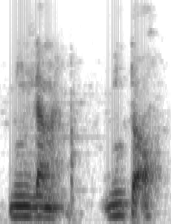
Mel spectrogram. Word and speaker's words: Minlama Mintogo: Pour bien prononcer, nous on dit Milama Mitoro.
